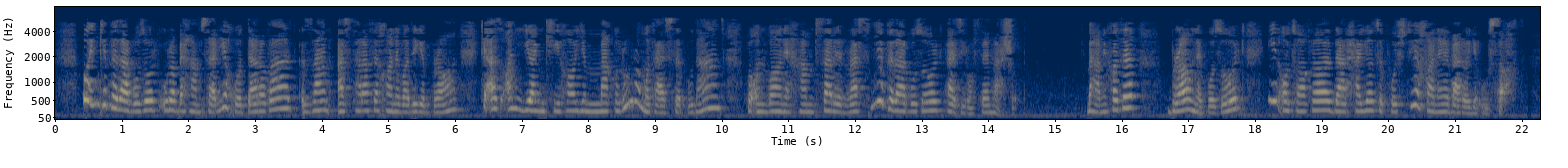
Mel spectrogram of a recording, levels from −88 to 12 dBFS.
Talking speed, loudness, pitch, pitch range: 125 wpm, -34 LUFS, 220 Hz, 200-250 Hz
